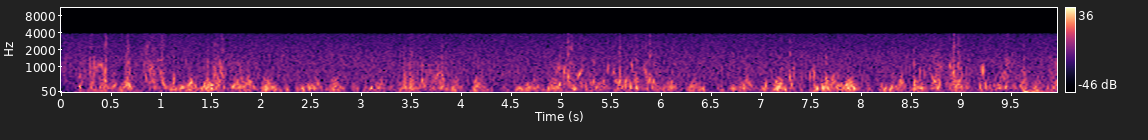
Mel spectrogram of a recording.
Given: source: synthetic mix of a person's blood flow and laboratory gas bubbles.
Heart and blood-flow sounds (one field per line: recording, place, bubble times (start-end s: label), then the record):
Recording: Doppler ultrasound of blood flow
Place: precordium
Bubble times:
0.13-0.60 s: bubbles
0.62-0.74 s: bubbles
0.79-1.17 s: bubbles
1.41-1.94 s: bubbles
3.27-3.34 s: bubbles
3.38-3.87 s: bubbles
4.88-5.38 s: bubbles
5.43-5.99 s: bubbles
7.01-7.10 s: bubbles
7.16-7.37 s: bubbles
7.46-7.84 s: bubbles
8.48-9.10 s: bubbles
9.13-9.69 s: bubbles
9.84-9.97 s: bubbles
From the record:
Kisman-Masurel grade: 332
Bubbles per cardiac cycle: rolling drumbeat, 9 or more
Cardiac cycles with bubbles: 50 to 99%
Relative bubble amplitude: moderate (0.250 to 0.450)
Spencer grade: 3 (all of the cardiac periods contain showers or single bubble signals, but not dominating or overriding the cardiac motion signals)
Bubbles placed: anywhere in the cardiac cycle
